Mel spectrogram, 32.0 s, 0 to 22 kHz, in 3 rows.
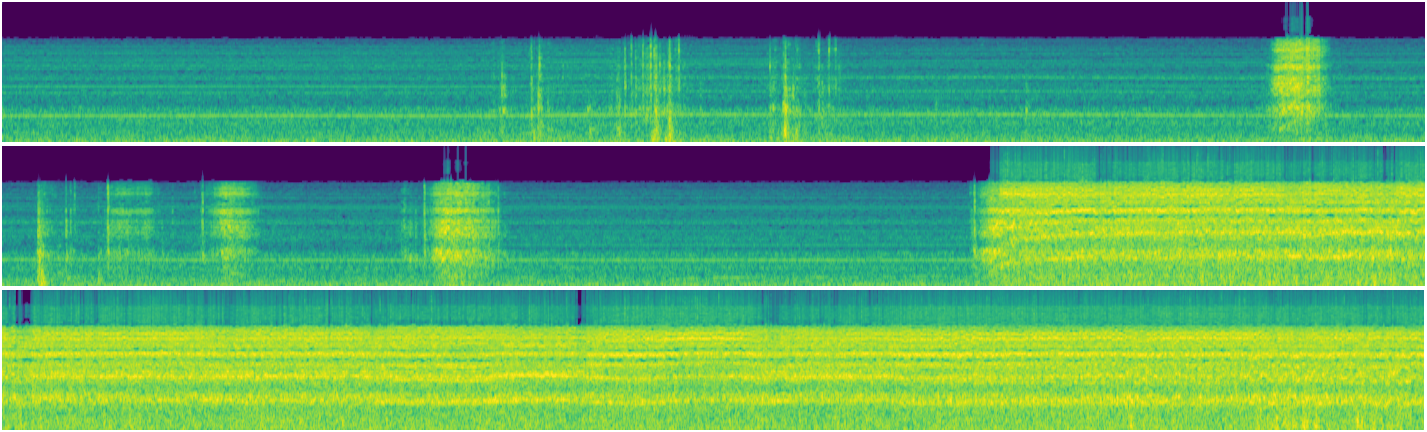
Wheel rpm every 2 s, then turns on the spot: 0, 0, 0, 0, 20, 0, 0, 0, 50, 220, 230, 230, 220, 220, 210, 210.
none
